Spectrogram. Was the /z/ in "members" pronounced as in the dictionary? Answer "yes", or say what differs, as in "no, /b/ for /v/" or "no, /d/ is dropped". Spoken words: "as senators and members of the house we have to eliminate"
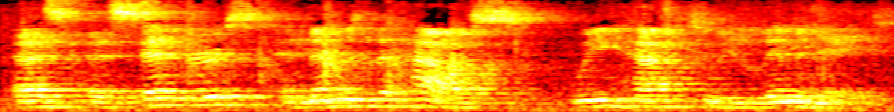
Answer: yes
